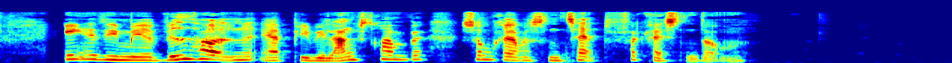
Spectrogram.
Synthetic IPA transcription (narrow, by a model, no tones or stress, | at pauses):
e̝næd̥ime̝ːɐʋe̝ð̞ˠɦɒ̽l̰nəʔæɐpʰe̝belɑ̈ŋsd̥ʁɶmb̥əsɒ̽mʁɛpʰʁɛsn̩t͡sʰæn̰d̥fɒ̽kʰʁɛsd̥n̩d̥ɒ̽m̰n̩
